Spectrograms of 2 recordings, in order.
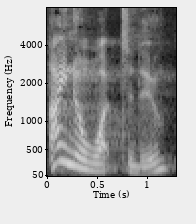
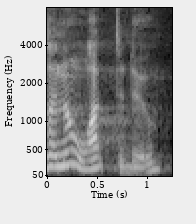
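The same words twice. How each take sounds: First: "I" lifted and stressed first. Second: "know" lifted and leaned on; stress on know. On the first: Shown as a demonstration. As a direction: lean on "I", not on "know". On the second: Retold or imitated. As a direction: press the word "know". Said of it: "Paul says".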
